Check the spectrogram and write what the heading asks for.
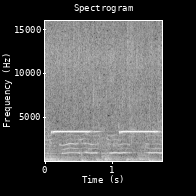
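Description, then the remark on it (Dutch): A smoke alarm, set off by heavy smoke, blares with two long, shrill, high-pitched tones separated by a brief pause, loud and steady over a rumbling background. “Straks gaat het brandalarm af.”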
